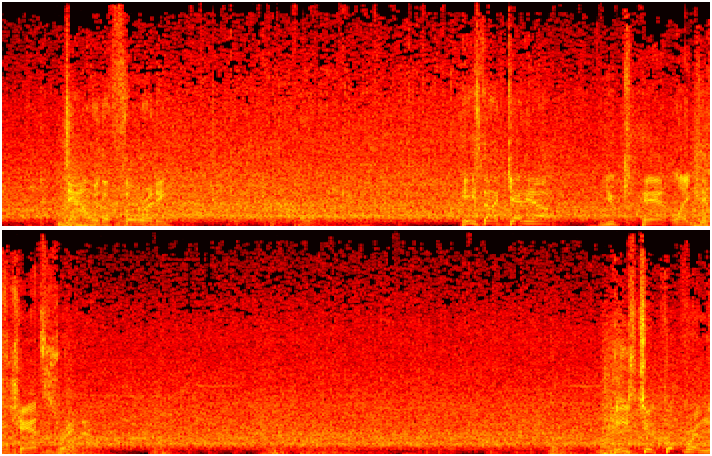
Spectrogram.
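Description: Bodies slam onto a wrestling mat with heavy thuds.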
